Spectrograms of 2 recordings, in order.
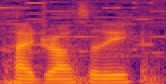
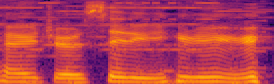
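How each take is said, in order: First: The name is run together as one word. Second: The name is split into two separate words. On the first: The speaker calls it wrong. "I know Rabbit pronounces it uh, still as Hydrocity" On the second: The speaker calls it right. "it's supposed to be Hydro City"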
